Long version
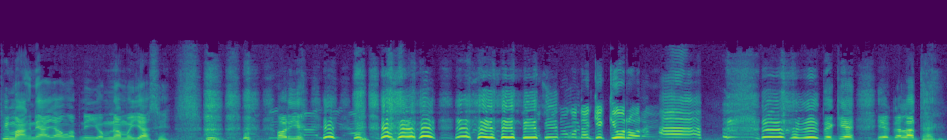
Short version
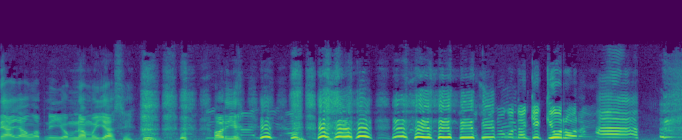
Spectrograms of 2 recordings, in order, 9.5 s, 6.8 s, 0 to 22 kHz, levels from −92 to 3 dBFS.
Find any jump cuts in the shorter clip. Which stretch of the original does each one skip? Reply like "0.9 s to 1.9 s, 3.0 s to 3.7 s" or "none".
1.6 s to 1.9 s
